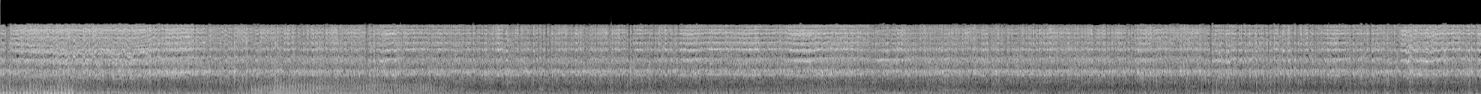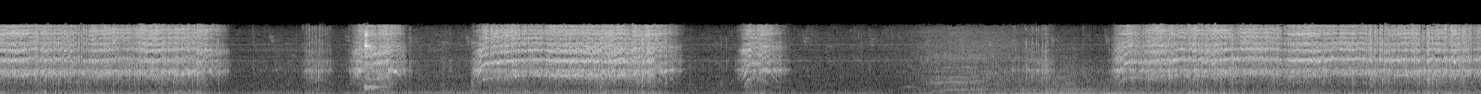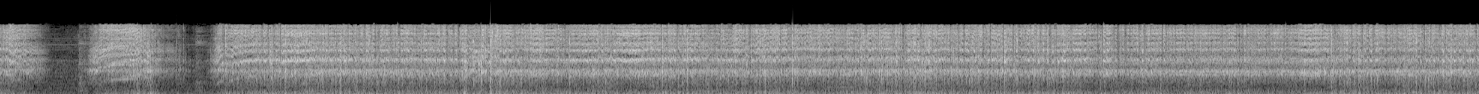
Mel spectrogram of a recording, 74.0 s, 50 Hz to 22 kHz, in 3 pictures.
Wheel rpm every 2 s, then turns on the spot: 210, 230, 230, 230, 240, 230, 230, 230, 230, 230, 230, 230, 230, 190, 20, 70, 130, 170, 30, 0, 10, 60, 220, 220, 170, 90, 110, 230, 220, 220, 220, 230, 240, 230, 230, 230, 230.
28-32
